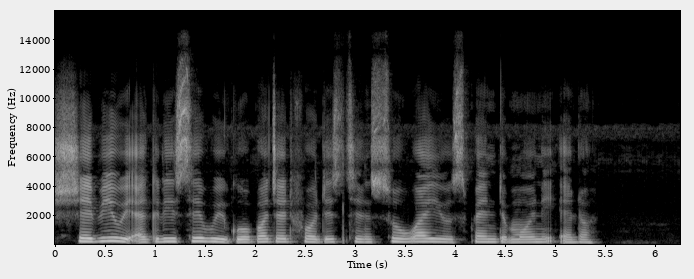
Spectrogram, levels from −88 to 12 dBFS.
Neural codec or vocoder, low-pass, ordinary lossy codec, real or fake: none; 14.4 kHz; none; real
